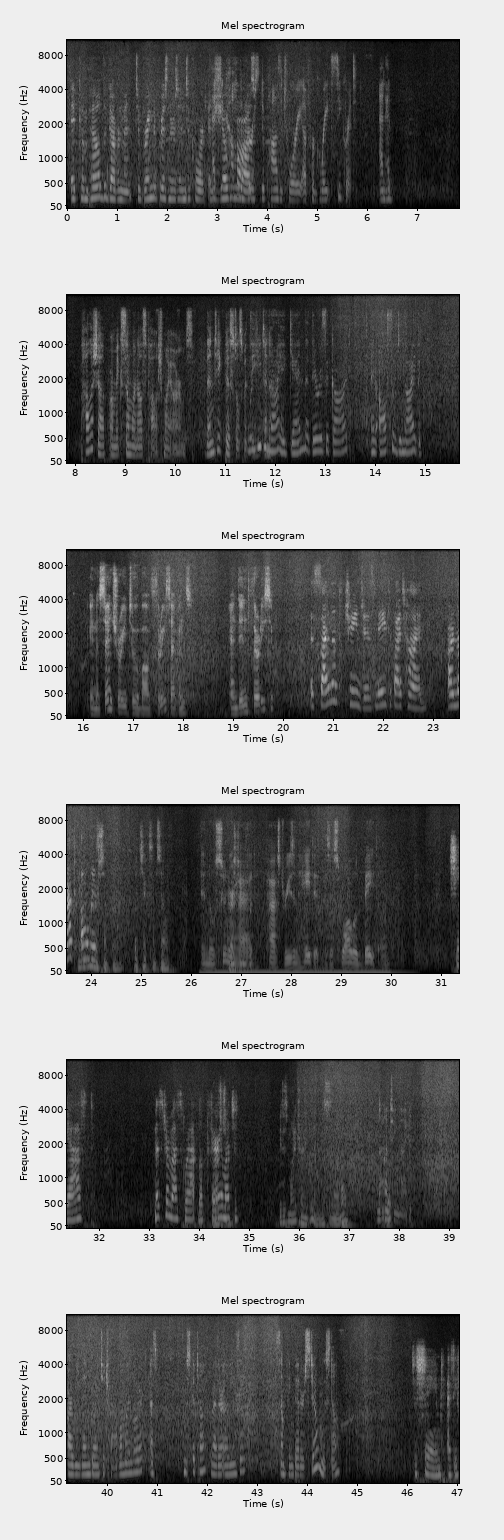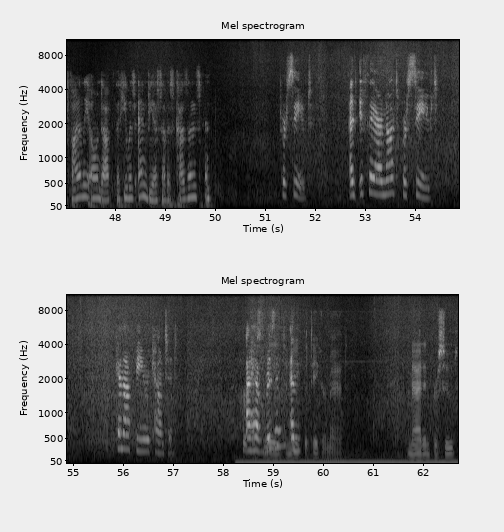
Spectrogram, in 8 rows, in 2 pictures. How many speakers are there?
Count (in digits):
9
